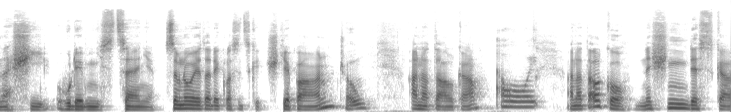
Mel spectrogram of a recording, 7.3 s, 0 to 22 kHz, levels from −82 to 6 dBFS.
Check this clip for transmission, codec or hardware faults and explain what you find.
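No faults turn up anywhere in the speech. Nothing here calls for further explanation.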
